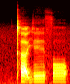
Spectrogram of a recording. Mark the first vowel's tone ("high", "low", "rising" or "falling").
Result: falling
